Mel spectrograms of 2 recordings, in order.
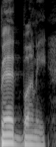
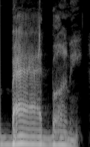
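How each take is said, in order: First: The name is said with a Spanish accent. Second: The name is said with an English accent. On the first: The speaker calls it wrong. "You keep saying bed bunny" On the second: The speaker calls it right. "It's bad bunny"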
